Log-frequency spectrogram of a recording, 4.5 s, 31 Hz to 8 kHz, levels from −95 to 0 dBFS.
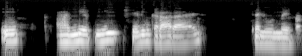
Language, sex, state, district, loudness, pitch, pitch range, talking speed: Hindi, male, Uttarakhand, Uttarkashi, -15 LUFS, 130 Hz, 115-140 Hz, 130 wpm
